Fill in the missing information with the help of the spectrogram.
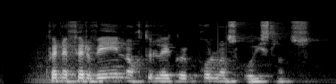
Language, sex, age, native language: Icelandic, male, 20-29, Icelandic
